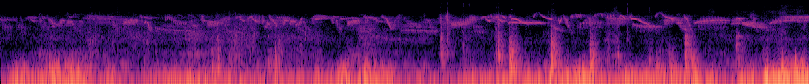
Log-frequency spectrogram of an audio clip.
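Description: Small birds chirping and singing repeatedly, with a few sharp knocks in the second half and a low rumble underneath.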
